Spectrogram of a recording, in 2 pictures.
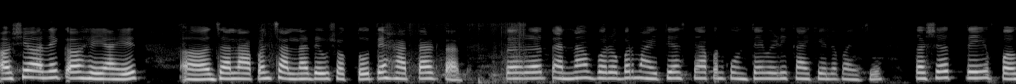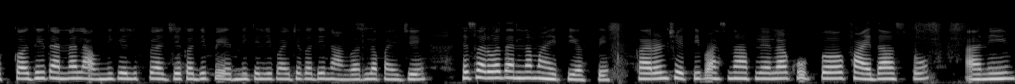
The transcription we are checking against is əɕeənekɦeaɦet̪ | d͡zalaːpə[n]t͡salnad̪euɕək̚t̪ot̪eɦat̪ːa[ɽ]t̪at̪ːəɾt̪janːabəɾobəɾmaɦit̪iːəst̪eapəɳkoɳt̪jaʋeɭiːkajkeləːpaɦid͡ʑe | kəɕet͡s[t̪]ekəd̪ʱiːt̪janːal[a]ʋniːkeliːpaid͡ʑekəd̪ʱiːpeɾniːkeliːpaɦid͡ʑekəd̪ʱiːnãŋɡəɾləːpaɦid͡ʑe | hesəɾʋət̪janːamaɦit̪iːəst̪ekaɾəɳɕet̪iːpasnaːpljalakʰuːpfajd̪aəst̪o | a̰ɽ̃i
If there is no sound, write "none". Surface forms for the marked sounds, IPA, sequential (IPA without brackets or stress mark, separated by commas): ɳ, ɽ, t̪, a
